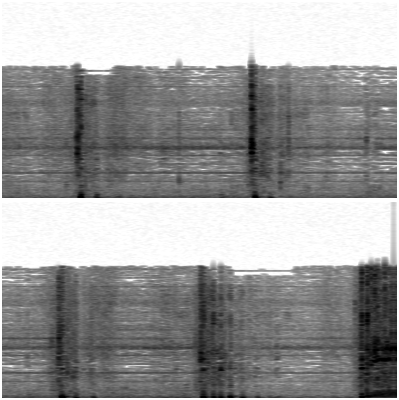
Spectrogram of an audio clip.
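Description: A propeller is flicked by hand, with sharp knocks now and then.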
